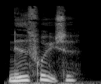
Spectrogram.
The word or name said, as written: nedfryse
